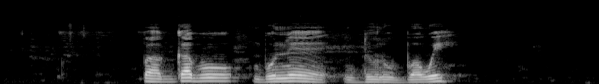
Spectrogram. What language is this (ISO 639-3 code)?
bba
